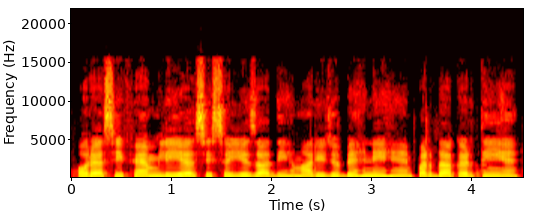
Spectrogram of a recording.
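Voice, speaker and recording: A woman charity worker interviewing a family, asking gentle, consoling questions. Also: fairly high pitch, flat delivery, clean tone, no echo. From Pakistan. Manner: gentle, consoling, asks soft leading questions. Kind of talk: sympathetic on-site interview.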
